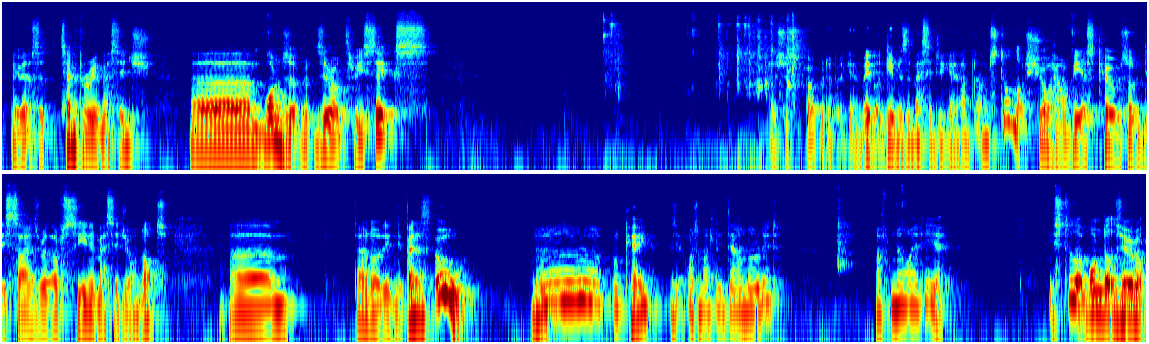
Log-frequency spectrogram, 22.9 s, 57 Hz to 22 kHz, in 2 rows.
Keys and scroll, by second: 6.0 super+q, 6.0 super+w, 7.1-8.2 typing.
